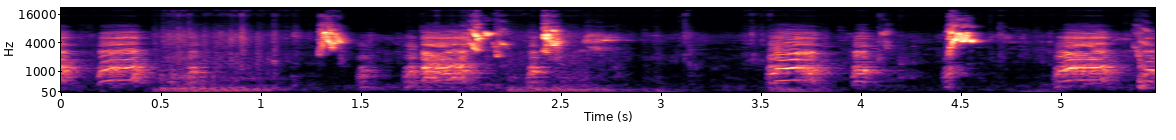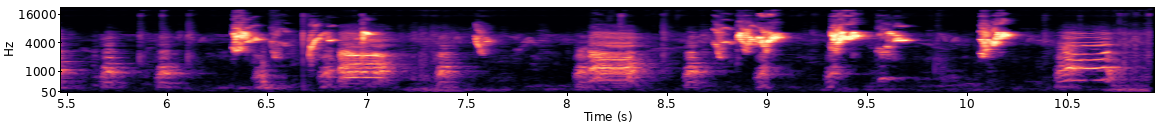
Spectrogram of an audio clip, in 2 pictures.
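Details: A flock of lovebirds feeding and flying around a large aviary keeps up constant harsh chatter and shrill high chirps, with rustling and wingbeat sounds between.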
